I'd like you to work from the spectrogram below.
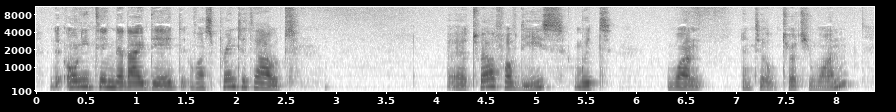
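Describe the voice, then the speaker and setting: A woman speaks very slowly at medium pitch with a non-native accent, her tone dark and mellow. Her pitch varies in an ordinary way, and she leaves long, frequent pauses. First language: not English. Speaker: crafter. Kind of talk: tutorial. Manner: halting.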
